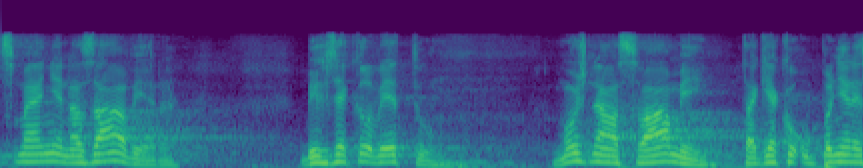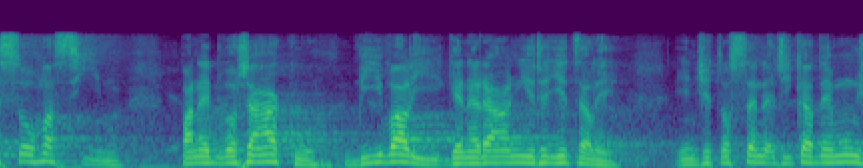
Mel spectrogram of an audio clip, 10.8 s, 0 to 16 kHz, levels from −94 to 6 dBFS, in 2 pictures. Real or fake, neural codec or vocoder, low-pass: real; none; 7.2 kHz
